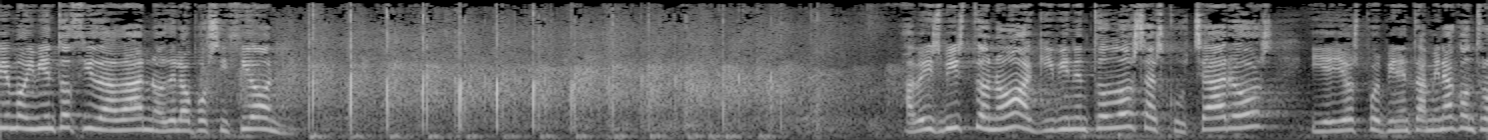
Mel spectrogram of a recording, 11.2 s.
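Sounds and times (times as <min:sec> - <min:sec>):
speech: 0:00.0 - 0:02.4, 0:06.8 - 0:11.1
applause: 0:01.5 - 0:06.8.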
